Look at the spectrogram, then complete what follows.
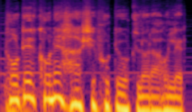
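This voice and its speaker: A man's voice: mid-range voice, sing-song, quick pace, darkish tone, soft background music. A man narrating a scripted romantic audio story.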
